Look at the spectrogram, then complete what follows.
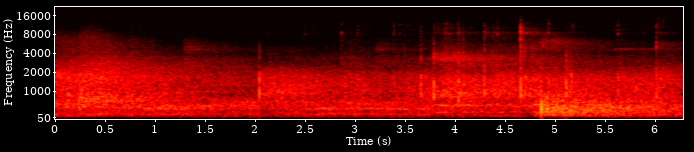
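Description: Table tennis rally: the celluloid ball clicks sharply off the bats and the table, a few separate hits, most of them in the second half, over steady background noise from the hall.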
